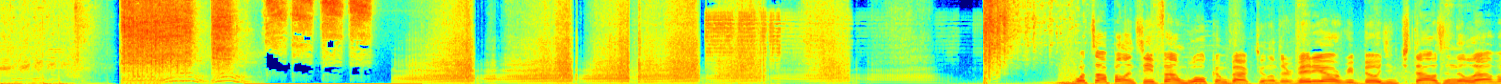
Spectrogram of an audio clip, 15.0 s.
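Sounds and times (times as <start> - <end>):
car engine revving: 2.4 - 9.6
hissing with pitch sweeps: 2.5 - 4.2.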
